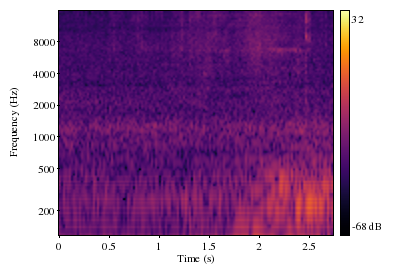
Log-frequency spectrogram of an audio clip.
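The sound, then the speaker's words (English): A truck engine rumbles steadily outside, growing louder toward the end as it drives past, with a low droning hum and rising tone. “see, that's probably a gangbanger truck right there,”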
